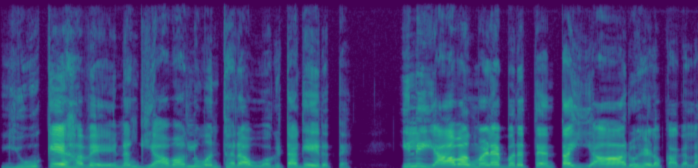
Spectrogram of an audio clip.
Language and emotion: Kannada, surprised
